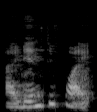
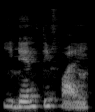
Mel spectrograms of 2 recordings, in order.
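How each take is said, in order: First: The first vowel is an I diphthong. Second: The first vowel is a plain E sound. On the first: The speaker calls it right. "this word should be pronounced identify" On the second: The speaker calls it wrong. "They tend to replace the diphthong I with E"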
